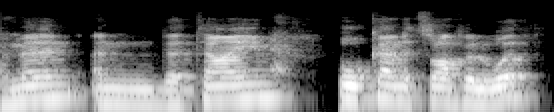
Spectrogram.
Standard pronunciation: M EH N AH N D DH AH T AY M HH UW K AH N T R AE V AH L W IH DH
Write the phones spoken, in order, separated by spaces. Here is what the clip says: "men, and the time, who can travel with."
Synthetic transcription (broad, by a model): M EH N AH N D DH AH T AY M HH UW K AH N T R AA F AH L W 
